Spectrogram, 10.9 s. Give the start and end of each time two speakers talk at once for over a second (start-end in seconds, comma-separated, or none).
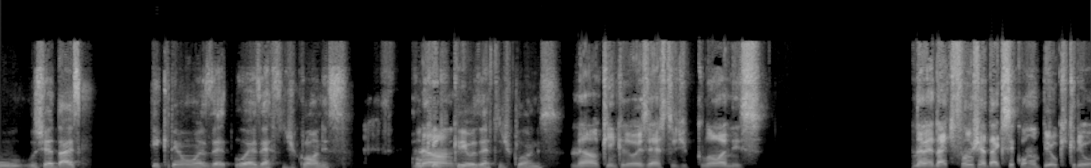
none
